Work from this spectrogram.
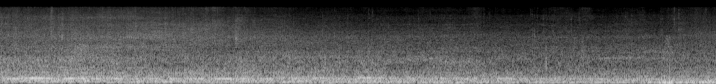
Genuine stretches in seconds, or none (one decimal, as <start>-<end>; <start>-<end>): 0.0-1.3; 2.1-2.7; 5.3-7.2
